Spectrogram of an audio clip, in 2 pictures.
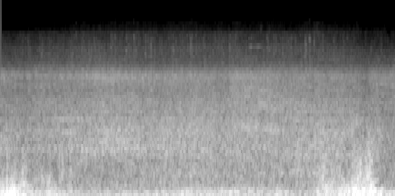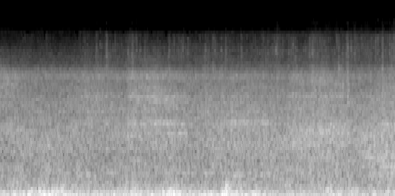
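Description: Wind rumbling on a GoPro's microphone as a fixed-gear bicycle rides along at speed, with a stronger gust about three and a half seconds in.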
